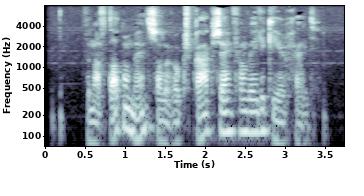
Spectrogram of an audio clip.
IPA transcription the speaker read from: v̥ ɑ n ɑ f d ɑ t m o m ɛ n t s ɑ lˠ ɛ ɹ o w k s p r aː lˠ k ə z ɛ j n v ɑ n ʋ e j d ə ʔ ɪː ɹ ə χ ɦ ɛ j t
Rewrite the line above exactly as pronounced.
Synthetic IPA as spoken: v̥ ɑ n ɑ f d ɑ t m o m ɛ n t s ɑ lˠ ɛ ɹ o w k s p r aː k ə z ɛ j n v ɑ n ʋ e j d ə k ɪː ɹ ə χ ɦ ɛ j t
